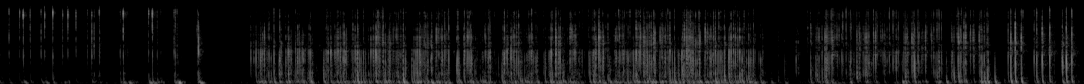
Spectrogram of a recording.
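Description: Long nails tap and scratch the front and back of an empty pink quilted silicone phone case as it is turned over in the hands. Quick, sharp, bright clicks open the clip, give way to a steady, dense rasping scratch, then return as mixed taps and scratches. The sound is dry and close, with no ring after each tap.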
